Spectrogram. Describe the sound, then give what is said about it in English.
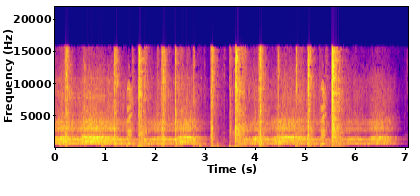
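A large crowd screams a chant from a song back after the singer, a loud, continuous mass of voices with rhythmic accents and thumping beats underneath, holding steady for about six seconds before trailing off. “I need to scream it a bit louder than that.”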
